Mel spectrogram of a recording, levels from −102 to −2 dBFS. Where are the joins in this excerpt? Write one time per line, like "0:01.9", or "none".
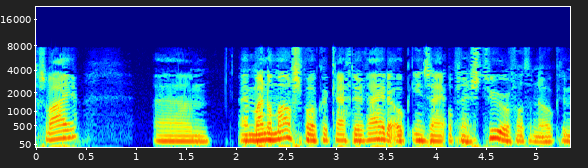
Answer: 0:03.1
